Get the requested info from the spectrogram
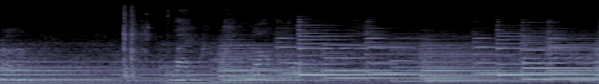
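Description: Piano playing sustained chords that change every second or so, accompanying a song.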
